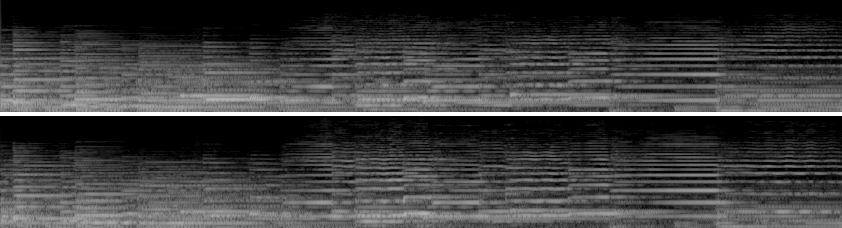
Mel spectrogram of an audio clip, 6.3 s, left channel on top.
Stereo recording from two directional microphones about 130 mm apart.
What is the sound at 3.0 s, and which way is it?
Violin, 55° right (ahead or behind).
